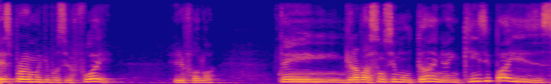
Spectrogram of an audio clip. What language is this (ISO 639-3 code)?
por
